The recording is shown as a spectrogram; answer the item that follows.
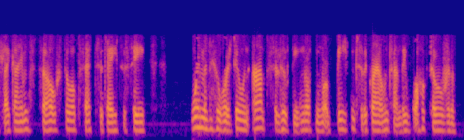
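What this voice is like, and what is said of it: Shaken, upset, traumatized-sounding voice. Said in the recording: “I can hear it in your voice. You're actually traumatized by the whole thing. I can hear it in your voice.”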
